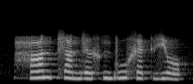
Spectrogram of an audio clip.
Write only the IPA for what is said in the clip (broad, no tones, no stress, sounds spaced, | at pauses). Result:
h ɑ n t͡s ɑ n z ɜ x ŋ ɡ u x æ k zʲ ɔ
